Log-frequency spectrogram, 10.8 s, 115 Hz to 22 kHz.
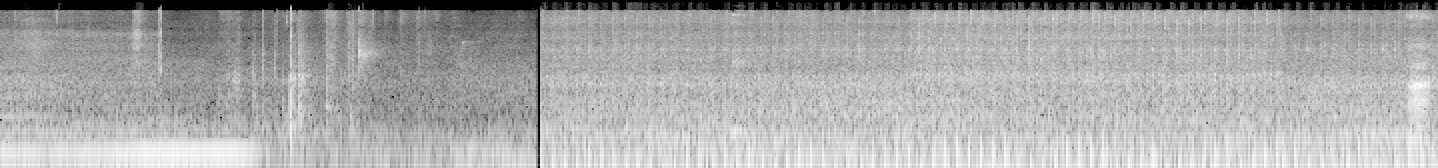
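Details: Honda Wave 110i after engine rebuild (rebored, new piston, rings, valves, cam chain and tensioner roller): small engine idles evenly and smoothly with no top-end ticking or rattle.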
